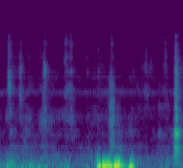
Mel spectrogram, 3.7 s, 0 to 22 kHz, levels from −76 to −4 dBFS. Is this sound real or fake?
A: fake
